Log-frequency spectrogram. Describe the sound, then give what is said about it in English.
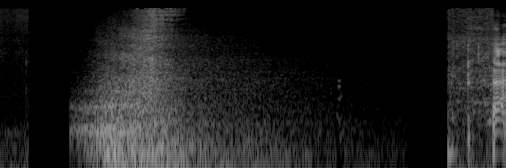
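A golf club swing whoosh on a golf course: a single broad rushing swish that swells quickly, then fades out over about two seconds, framed by brief silences. “Josh Allen is in a golf course, I saw. Yeah, focusing, really dialing it in, you know? Just dialing really? It in. Just focusing. Is that a celebrity classic? The swing.”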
